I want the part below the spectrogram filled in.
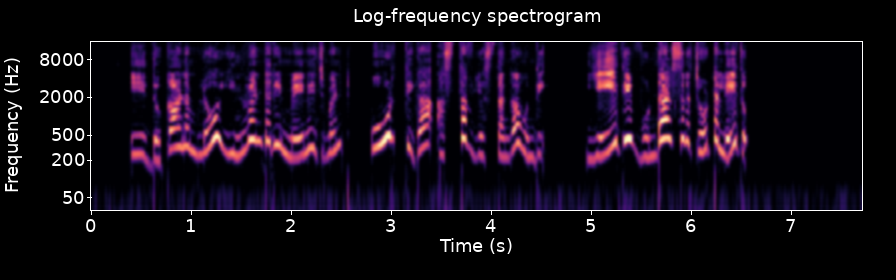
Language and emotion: Telugu, disgusted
